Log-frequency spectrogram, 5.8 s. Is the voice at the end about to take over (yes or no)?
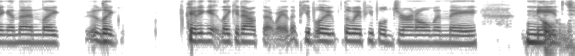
no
